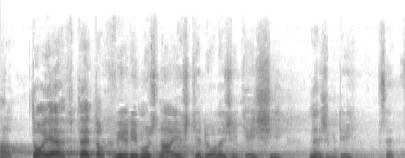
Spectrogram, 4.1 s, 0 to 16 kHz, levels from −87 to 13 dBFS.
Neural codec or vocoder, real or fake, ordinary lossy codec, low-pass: none; real; AAC, 48 kbps; 14.4 kHz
